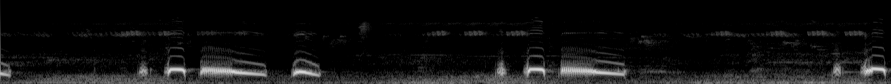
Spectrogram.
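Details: Spotted dove giving its lure call for wild birds: two complete phrases of short introductory notes, a long falling coo and a brief curved coo, a third phrase starting at the end, over faint high insect-like buzzing.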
